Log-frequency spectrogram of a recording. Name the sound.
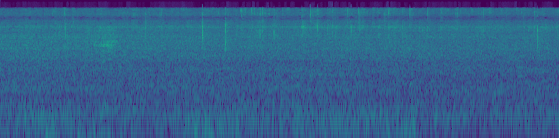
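heavy rain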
